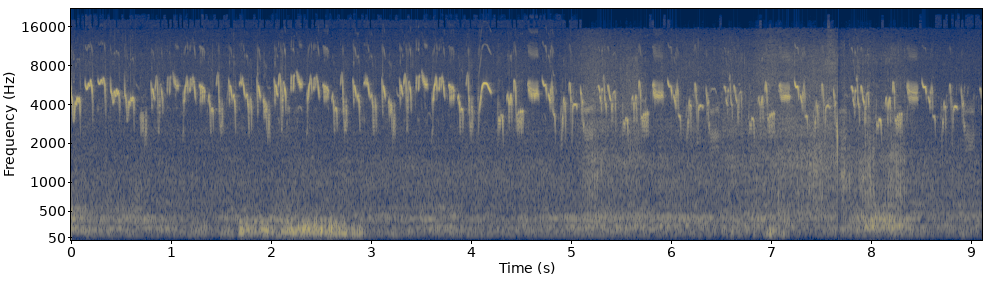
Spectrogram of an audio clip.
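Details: Eurasian skylark's ascending song flight, known as agehibari: a steady torrent of thin, high twitters and trills, slightly softer later, with low rumbling noise in the background.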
